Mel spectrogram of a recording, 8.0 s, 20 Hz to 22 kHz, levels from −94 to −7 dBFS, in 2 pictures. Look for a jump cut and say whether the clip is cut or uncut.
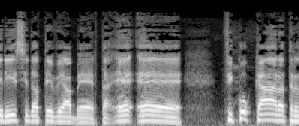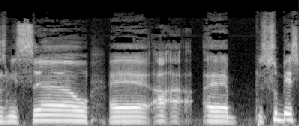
uncut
